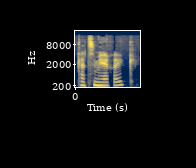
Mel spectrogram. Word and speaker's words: Kazimierek: Kazimierek.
